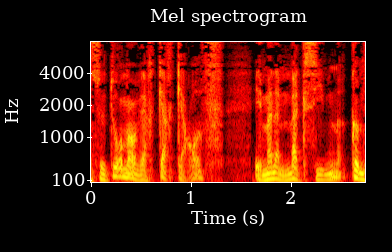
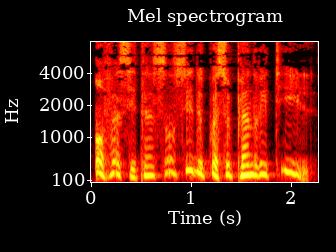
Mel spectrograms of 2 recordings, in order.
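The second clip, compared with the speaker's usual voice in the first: high, loud indignant cry; Fleur exclaiming; 10 semitones higher, 5 dB louder than usual. A narrator's reading. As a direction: stamp your foot in outrage. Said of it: "s'écria Fleur de la Cour en tapant du pied". (Fleur s'écrie avec indignation)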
